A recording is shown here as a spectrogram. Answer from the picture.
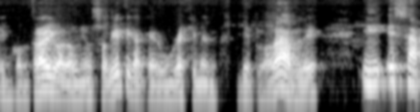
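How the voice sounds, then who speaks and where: The man's pitch swings very widely while he keeps a moderate pace. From Argentina. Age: 70s. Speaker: political analyst. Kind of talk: political commentary in a live-streamed interview. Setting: online live stream. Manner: halting with frequent repetitions and self-corrections.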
